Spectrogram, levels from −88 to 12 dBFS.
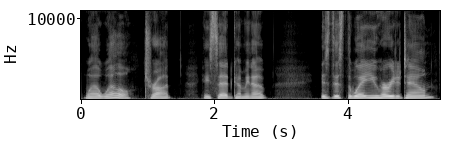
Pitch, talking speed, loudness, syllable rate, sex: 190 Hz, 165 wpm, -16 LUFS, 4.3 syllables/s, female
